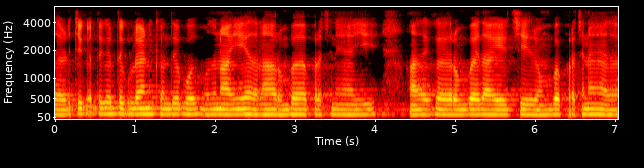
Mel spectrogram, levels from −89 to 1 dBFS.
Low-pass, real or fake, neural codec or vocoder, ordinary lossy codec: 5.4 kHz; real; none; none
